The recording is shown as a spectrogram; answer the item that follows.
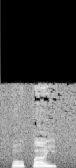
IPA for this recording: õlˠpãj

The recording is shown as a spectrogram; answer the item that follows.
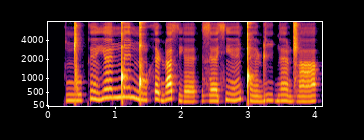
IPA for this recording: ŋ͡ǀu˩kẽ˦˨ jɛ̃˥ŋ͡ǃe˥ ŋ͡ǃũ˨˩˦hɛ˦˨ɖɳa˥s jɛ˩ | zɛ˩sʲẽ˨˩˦ǃẽ˩ ɖi˦˨ɡɛ̃˦˨ɖ͡ʐã˨˩˦

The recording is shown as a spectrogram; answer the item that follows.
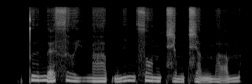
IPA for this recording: t̪ɨ˧nɛ̰˧˥sə̤ː˨˩j ŋaː˨˩p̚ŋi˧ŋ sɔ˧nt͡ɕə˧˩mt͡ɕa̰˧˨nma̰˧˥m

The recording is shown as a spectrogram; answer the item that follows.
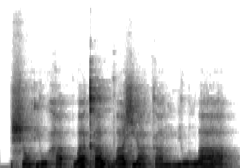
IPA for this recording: ɕɔ̃˧kju˧ha˨ʔ kwa˦kʰa˥˧w ɡwa˧ɕja˨˩ ka˨˩ŋn̪ju˨˩lwa˥˧

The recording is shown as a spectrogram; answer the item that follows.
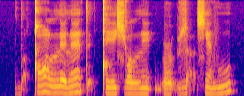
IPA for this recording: dˤḛǃɔ̃ lːɛlɛ̃ tɛ̰ǃe ɕɔlːẽʔṵ ʕṵɮa̰ ɕɛ̃vu

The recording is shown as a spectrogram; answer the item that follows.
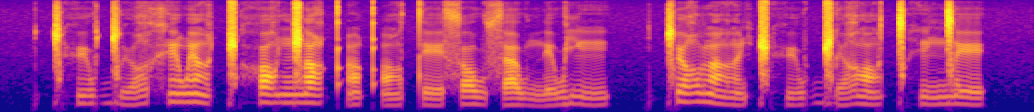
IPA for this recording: ǀʰy˧˥wɡ͡ǀʉ˩˥ʁ xẽ˥wẽ˥˨ʁ ǁʰɔ˥ʁŋ͡ǁa˥ʁqʼẽ˨˩qʼɔ̃˩˧ʁ te˩˧sɔ˥˨wsa˥˨w ne˧˥wjĩ˩˧ | ǀy˥ʁvã˨˩ʁĩ˧˥ ǁʰy˩˥wɡ͡ǁe˩˥ʁɔ̃˩˧ʁ ǀʰĩ˧˥ŋ͡ǀe˥˨

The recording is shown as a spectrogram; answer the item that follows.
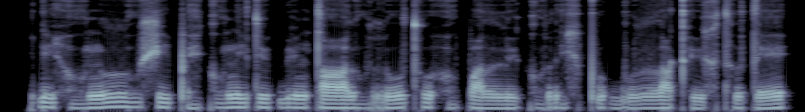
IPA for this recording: ɗiho̤n lːṳʃi pʼe̤ko̤nity ɓyntɑlṳ ru tʰuho̤pɑ lːyk o̤ri̤xpʼuɡ͡bu lːɑkʰyxtʰɯ te

